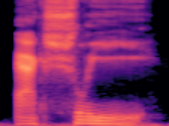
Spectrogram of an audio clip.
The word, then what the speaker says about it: actually: This one almost always gets reduced in fast speech. How does that reduce? Usually sounds like actually. Maybe actually. Two syllables instead of three.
